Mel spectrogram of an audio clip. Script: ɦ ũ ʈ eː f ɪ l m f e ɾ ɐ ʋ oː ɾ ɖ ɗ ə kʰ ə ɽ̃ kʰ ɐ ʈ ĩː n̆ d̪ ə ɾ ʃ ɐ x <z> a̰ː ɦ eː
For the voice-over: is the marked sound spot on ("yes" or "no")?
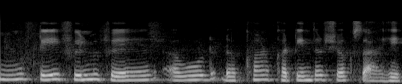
no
